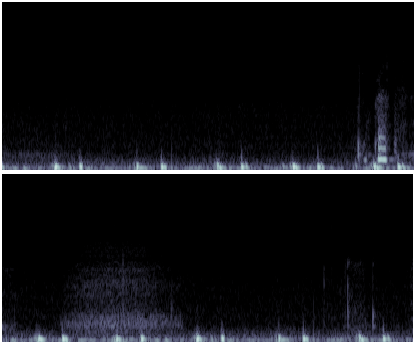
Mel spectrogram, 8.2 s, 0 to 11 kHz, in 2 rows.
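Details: Simulated ASMR role-play exam: a night nurse listens to the chest of an ICU patient during routine rounds as the patient takes a deep breath, with soft, steady low thumps at about 74 a minute and a faint breath and rustle in the middle, normal heart sounds.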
